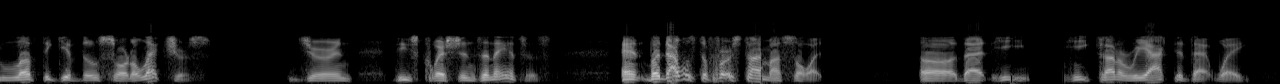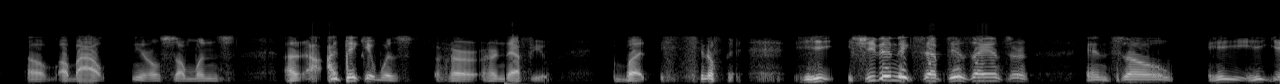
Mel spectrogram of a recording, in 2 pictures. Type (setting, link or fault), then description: link, phone line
